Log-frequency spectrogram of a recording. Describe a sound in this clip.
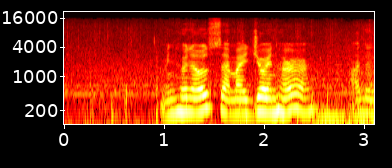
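A woman speaks into a microphone in a lively, sing-song voice.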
